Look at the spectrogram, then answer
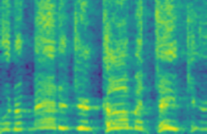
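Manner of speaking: mock yelling. Retelling how a lady in front yelled at kids: imitating someone yelling. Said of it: "She starts yelling".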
